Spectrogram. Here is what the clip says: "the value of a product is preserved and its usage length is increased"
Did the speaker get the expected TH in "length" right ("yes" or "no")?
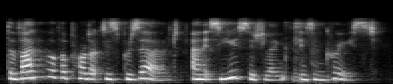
yes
